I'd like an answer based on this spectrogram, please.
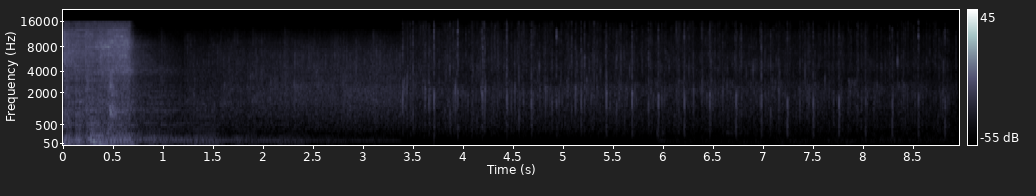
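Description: Audience applause at the end of a taiko drum performance. A loud final moment of sound dies away within the first second, and the clapping then thins into scattered, separate claps that fade out.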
